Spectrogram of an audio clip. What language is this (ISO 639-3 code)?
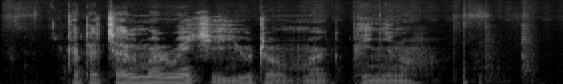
luo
